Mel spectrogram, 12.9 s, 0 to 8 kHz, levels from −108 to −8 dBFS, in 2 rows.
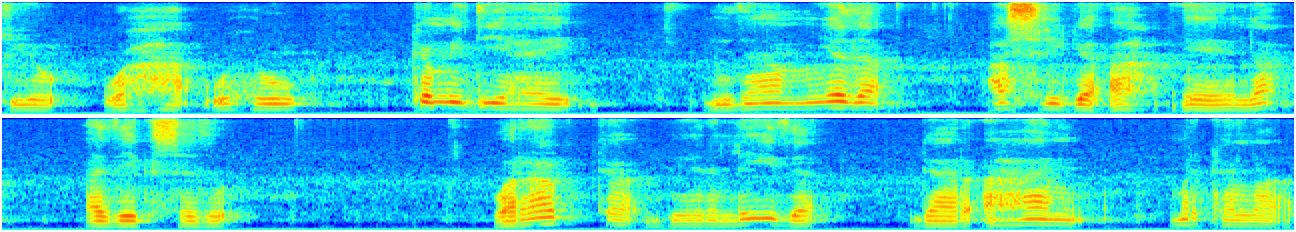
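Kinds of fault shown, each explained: No faults are heard in this speech. It comes through a WebRTC call path, and nothing sounds above 8 kHz, which fits a wideband call codec such as G.722 at 64 kbps.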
